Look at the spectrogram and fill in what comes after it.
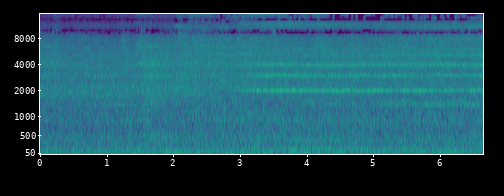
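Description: Southern Electrostar electric train moving slowly past with a low rumble; about three seconds in, a steady high-pitched squeal from the wheels on the station track joins it and holds.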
